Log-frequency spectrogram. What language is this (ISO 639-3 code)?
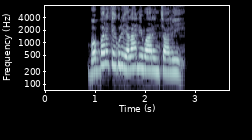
tel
